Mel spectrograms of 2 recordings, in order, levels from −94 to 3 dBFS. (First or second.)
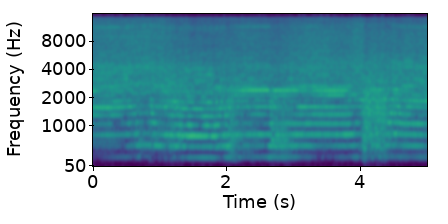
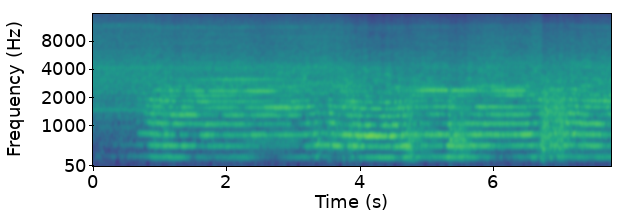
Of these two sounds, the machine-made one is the second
